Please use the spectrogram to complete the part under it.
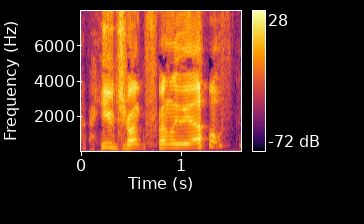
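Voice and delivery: normal talking voice

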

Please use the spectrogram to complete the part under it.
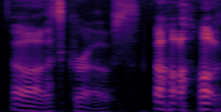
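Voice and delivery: ordinary talk, nothing marked

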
